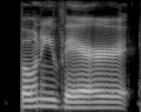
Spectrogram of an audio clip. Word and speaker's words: Bon Iver: It was Bon Iver in Madison. – I love the fact that you pronounce Bon Iver right. That is that tells me that you actually know your shit.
